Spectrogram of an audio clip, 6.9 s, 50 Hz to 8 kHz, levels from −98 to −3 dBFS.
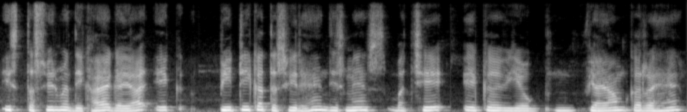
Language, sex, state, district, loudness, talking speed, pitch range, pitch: Hindi, male, Bihar, Gaya, -15 LUFS, 155 wpm, 185-215 Hz, 200 Hz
